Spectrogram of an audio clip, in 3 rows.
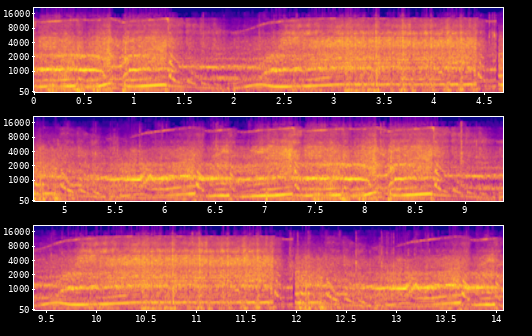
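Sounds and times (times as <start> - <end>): race car engine revving: 0.0 - 14.0.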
